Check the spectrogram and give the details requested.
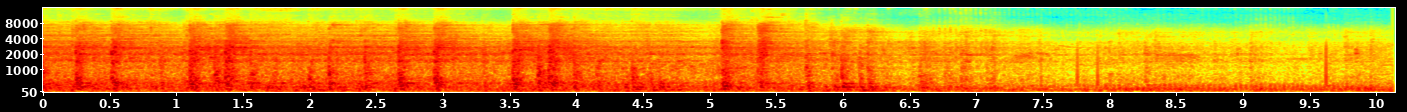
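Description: Passenger train coaches rolling past close by, the wheels clacking irregularly over the rail joints over a steady rumble. About six seconds in the clacking stops and the rumble fades as the last coach goes by and the train draws away.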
